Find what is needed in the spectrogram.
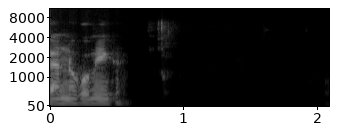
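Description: A man's voice speaking for about the first half second, then near silence with one faint short click a little under a second in.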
